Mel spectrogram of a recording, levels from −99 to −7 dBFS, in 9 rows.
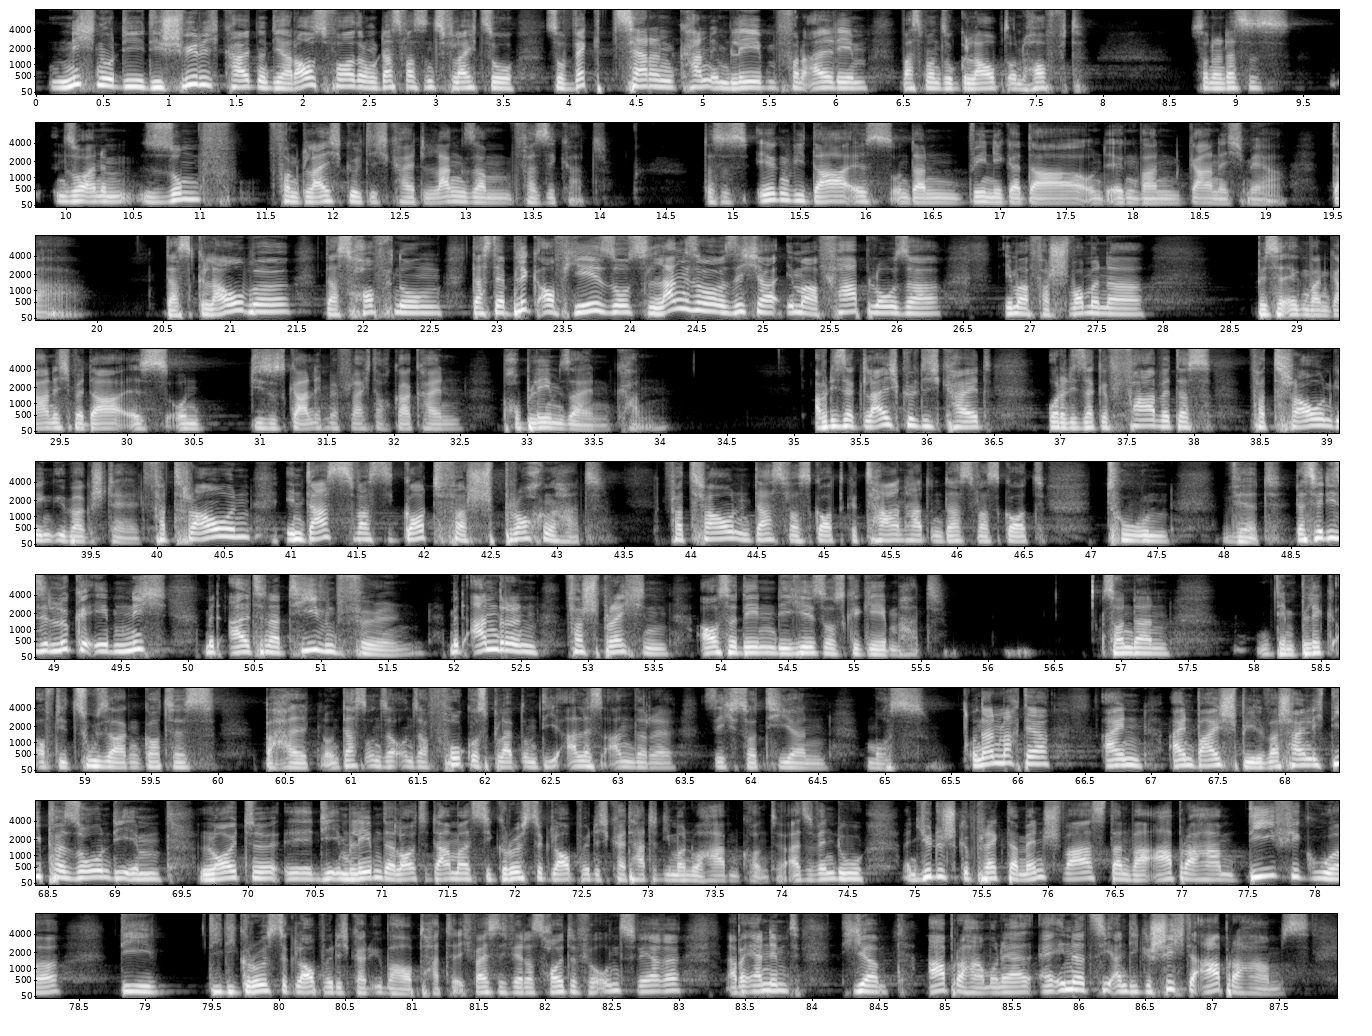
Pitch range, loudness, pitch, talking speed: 130-175 Hz, -19 LUFS, 150 Hz, 155 wpm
